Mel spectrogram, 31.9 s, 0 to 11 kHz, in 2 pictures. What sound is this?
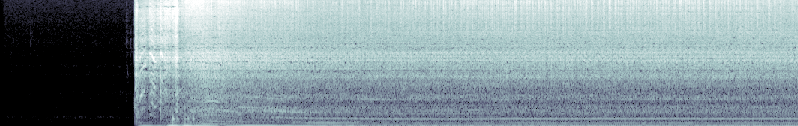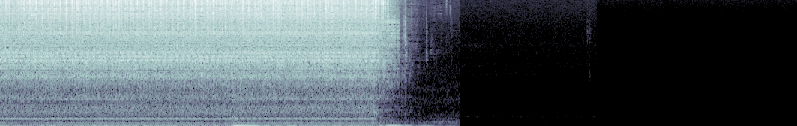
RG Volvo Engine
A short recording of Volvo 2.4 5 cylinder turbocharged engine, from under the hood. Microphone suspended approximately 8" above the turbocharger heat shield from the top.
volvo-2, turbocharger, 4, turbocharged, volvo, engine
